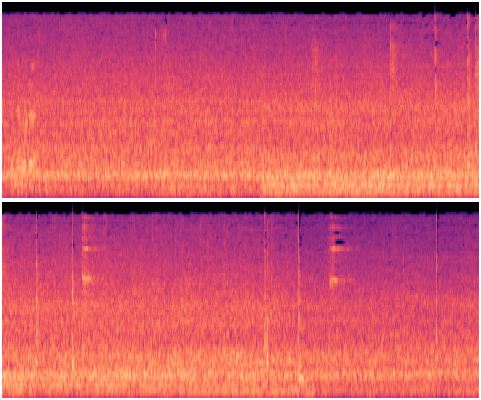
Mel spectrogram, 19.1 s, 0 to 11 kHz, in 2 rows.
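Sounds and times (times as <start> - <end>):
mechanical hum: 0.0 - 19.0
metal tools clinking: 11.1 - 11.5, 16.1 - 16.6.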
